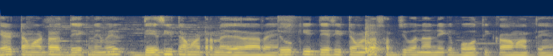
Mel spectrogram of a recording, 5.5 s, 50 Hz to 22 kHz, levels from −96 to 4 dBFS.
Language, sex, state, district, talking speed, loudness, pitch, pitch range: Hindi, male, Bihar, Darbhanga, 225 wpm, -17 LUFS, 130 Hz, 125-140 Hz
